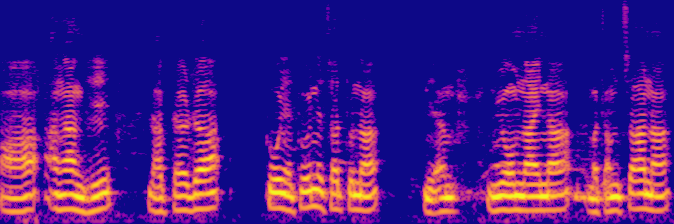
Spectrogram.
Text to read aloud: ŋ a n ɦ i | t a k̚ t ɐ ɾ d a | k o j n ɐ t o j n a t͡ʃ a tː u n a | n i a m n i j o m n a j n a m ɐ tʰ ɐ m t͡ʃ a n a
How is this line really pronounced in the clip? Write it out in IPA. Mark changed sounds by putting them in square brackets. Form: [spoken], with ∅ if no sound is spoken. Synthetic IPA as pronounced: ŋ a [ŋ] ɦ i | [d] a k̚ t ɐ ɾ d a | [t] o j n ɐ t o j n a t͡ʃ a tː u n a | n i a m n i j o m n a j n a m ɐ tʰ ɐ m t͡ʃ a n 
